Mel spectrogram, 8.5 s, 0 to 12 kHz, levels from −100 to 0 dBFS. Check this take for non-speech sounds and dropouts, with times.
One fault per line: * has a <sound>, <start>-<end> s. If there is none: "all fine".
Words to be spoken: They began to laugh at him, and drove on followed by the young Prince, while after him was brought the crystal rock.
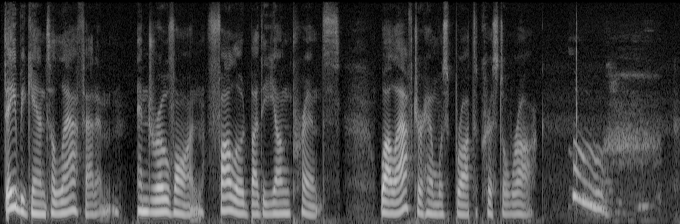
* has a sigh, 7.1-8.3 s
